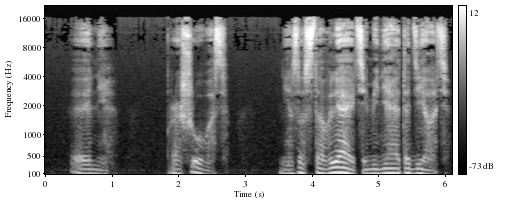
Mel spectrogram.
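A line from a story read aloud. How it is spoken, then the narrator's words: Clear but quiet. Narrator (Russian): отчетливо, хотя и негромко, сказал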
